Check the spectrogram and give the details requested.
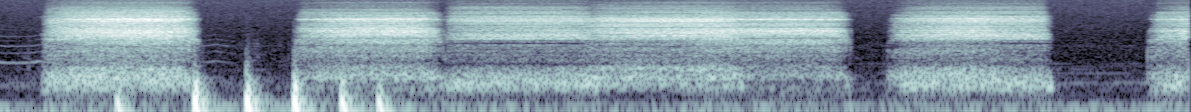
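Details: Barn owl nestlings, four chicks in a nest box, in a competitive feeding frenzy as one grabs dropped prey; long rasping hiss bursts alternate with a run of sharp knocking thumps from the scramble.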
